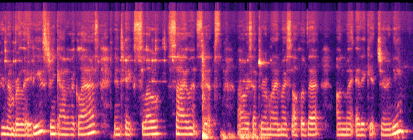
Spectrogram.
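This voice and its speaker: A woman's voice: low voice, fairly even intonation, moderate pace, mellow, a little hiss or hum, low-quality recording. A middle-aged woman from Ghana, chatting casually with viewers in a livestream as she looks back on a trip and greets people by name. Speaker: vlog host. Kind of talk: casual livestream travel recap.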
